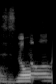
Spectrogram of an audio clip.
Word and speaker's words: Sol: It helps if you actually pronounce it as Sol, like Sol. better call Saul.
